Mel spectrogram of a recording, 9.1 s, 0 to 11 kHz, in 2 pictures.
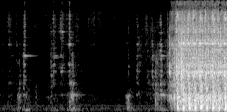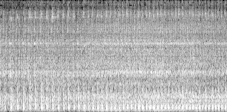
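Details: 1948 Johnson Iron Horse small 4-stroke utility engine, started with carburetor bowl filled and choke on: after handling noises it catches and settles into a fast, regular popping beat about four per second, running steadily.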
